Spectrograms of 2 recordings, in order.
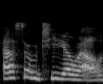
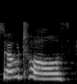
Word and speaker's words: sotol: And there's a plant, I don't know how to pronounce it. It's s o t o l, sotol.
